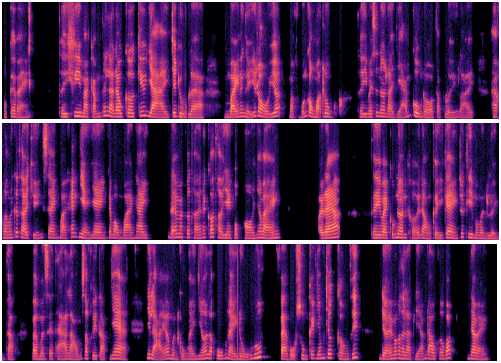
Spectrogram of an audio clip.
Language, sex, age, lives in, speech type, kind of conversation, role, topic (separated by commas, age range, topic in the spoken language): Vietnamese, female, 20-24, Vietnam, read, expert-assistant, expert, Lý do nên duy trì thói quen tập thể dục thường xuyên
